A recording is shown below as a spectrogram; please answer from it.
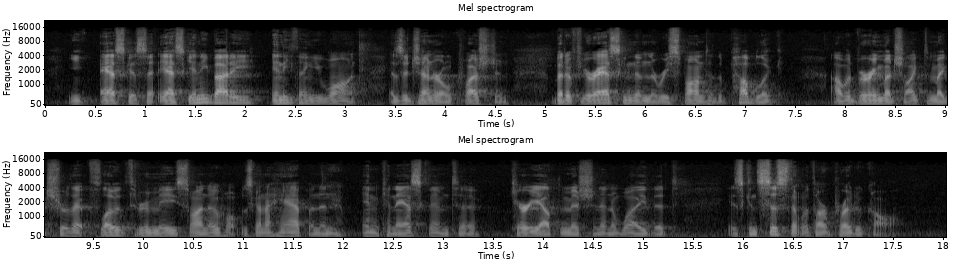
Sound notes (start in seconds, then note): none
